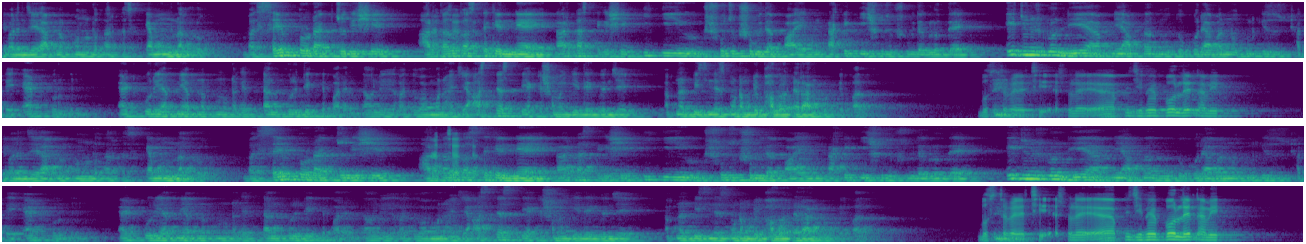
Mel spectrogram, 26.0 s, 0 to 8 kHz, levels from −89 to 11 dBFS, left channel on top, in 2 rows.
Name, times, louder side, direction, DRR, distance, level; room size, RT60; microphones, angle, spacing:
voice 1, 0.0-2.0 2.4-3.8 4.2-9.6 10.0-12.8 13.1-13.8 14.2-19.3 19.8-21.2 21.5-21.6 22.9-23.1 24.0-24.5, equal, 65° left, 3 dB, 1.3 m, -25 dB
voice 2, 22.8-25.2, right 5 dB, 40° right, 16 dB, 0.4 m, -25 dB
7.4 x 7.2 x 8.2 m, 1.1 s
head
